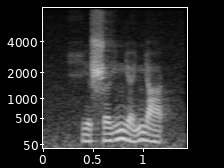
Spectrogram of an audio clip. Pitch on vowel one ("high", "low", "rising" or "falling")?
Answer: low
